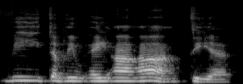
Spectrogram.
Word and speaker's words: voir dire: Spelled Voir Dire, pronounced Voir Dire. This is the thing, though. Why do they spell it? Why don't they just spell it like VWARR, dear? If they want me to say that, then spell it like that.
